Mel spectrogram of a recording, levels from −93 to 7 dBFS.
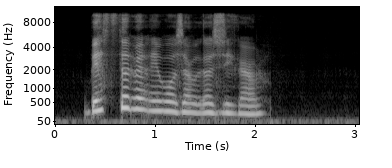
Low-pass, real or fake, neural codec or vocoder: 9.9 kHz; fake; autoencoder, 22.05 kHz, a latent of 192 numbers a frame, VITS, trained on many speakers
